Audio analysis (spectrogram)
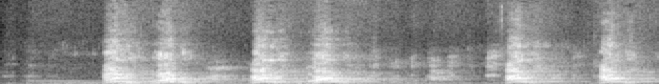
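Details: Tugboat, an American Bully on a walk, lets out short barks in pairs, each burst rough with a clear harmonic core, separated by brief pauses, over a faint steady background tone.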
